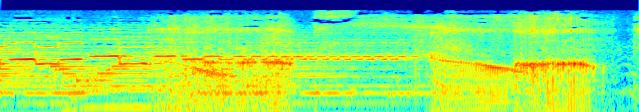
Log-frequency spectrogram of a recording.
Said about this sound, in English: Hey, who that snoring? That can't all be me. Hey, who this in my bed with me?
